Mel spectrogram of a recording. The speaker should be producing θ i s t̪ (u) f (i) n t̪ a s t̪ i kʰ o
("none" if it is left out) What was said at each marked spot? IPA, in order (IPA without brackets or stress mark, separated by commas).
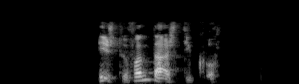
u, a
